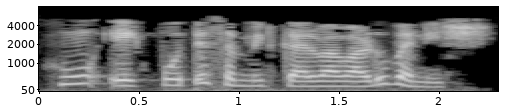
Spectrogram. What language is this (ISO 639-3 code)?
guj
